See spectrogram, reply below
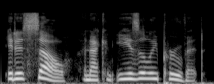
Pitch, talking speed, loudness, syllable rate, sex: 225 Hz, 250 wpm, -15 LUFS, 6.3 syllables/s, female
